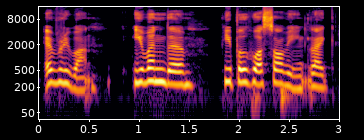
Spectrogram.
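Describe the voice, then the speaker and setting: A woman's voice: a little high, normal speed, a little mellow, no echo, studio quality. A young woman from Sri Lanka with a Sri Lankan accent, a native Sinhala speaker, answering interview questions earnestly with many restarts and fillers. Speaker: guest.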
